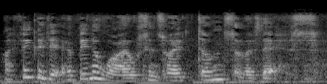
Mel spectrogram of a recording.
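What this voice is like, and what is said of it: Older woman, British accent. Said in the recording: “an old British woman ... I don't like that accent. It's not sexy.”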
